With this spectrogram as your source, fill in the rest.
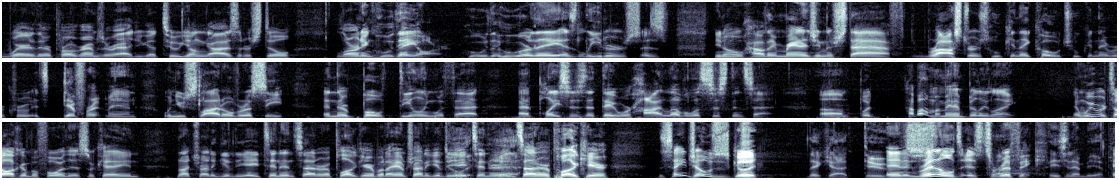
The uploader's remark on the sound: LIVE from Field of 68 Tip-Off at FAU! Live from Boca Raton at the first-ever Field of 68 Tip-Off.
